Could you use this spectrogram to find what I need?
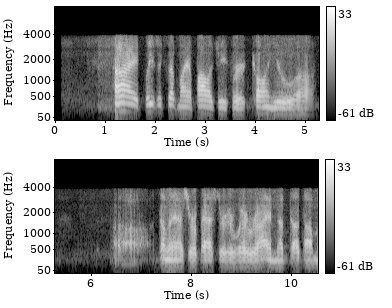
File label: voicemail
